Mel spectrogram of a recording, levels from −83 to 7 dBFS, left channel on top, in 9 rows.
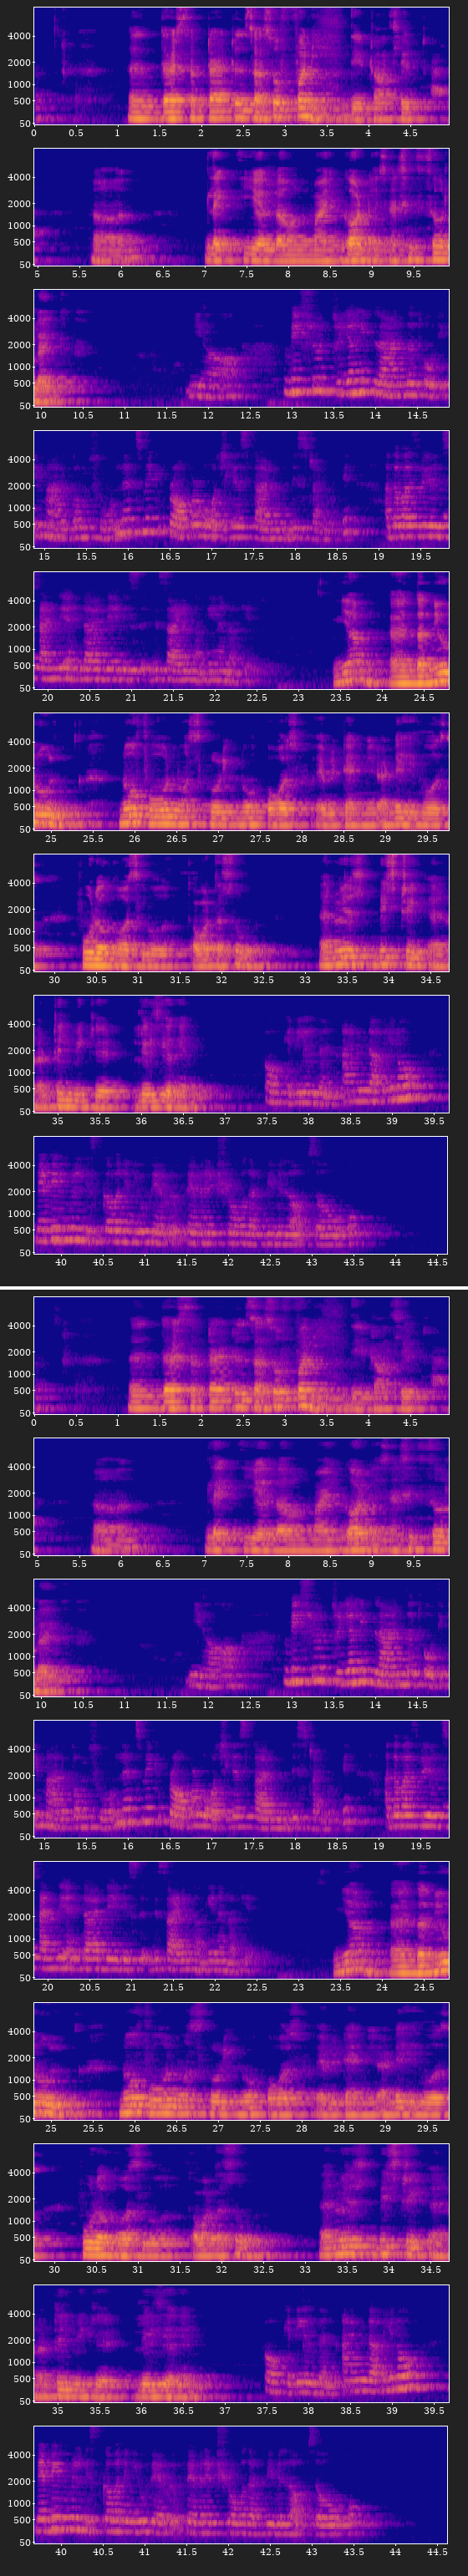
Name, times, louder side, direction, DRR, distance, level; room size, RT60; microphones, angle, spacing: voice 1, 1.1-4.9 5.6-6.3 7.0-10.1 23.4-25.5 25.8-29.7 30.3-32.5 33.2-35.6 35.9-36.7, left 2 dB, 50° left, 4 dB, 0.5 m, -25 dB
voice 2, 11.7-18.7 19.1-22.4 37.5-39.3 39.7-43.5, right 1 dB, 25° right, -2 dB, 0.9 m, -37 dB
6.0 x 2.3 x 3.7 m, 0.90 s
head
